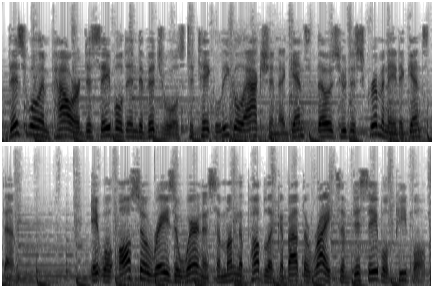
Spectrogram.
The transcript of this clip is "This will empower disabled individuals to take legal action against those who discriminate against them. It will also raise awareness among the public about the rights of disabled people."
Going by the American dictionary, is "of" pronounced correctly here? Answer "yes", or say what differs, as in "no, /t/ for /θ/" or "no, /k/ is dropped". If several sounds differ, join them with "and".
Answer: yes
